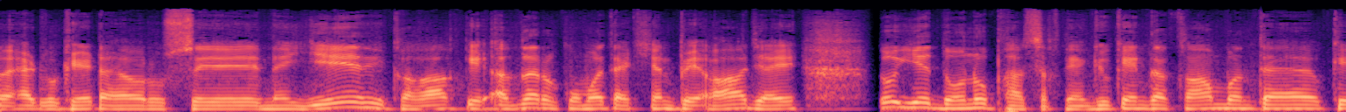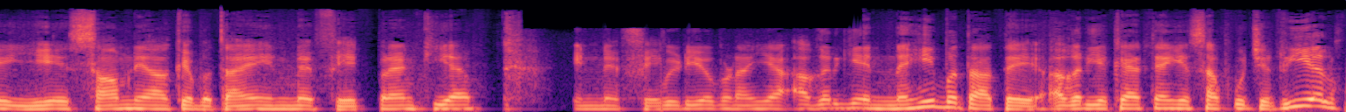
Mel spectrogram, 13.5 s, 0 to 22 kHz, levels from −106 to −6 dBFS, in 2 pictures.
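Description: At 9.33 s the sound abruptly turns duller and a little quieter, losing everything above 7.6 kHz and gaining a faint new background hiss, then clears again at 11.05 s with no gap at either change. This is likely an input switched to a poorer device.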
